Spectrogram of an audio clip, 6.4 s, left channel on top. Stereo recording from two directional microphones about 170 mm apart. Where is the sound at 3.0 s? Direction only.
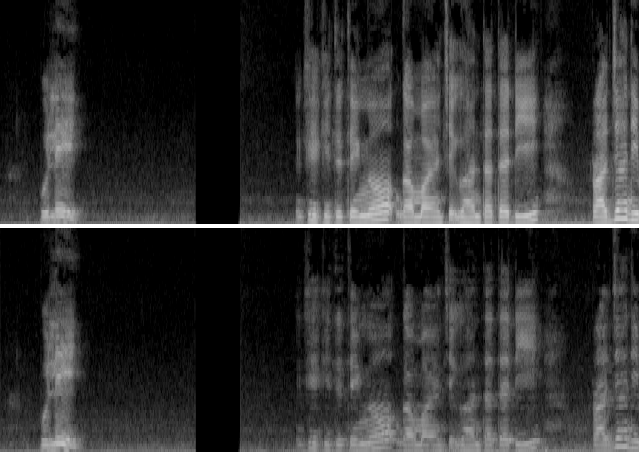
50° left (ahead or behind).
